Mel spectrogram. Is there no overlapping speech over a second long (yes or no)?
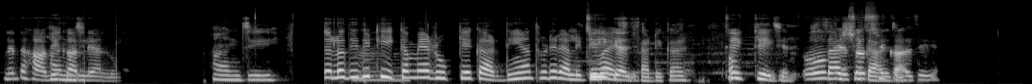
no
